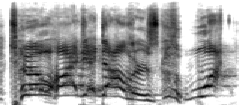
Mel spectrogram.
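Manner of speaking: high shocked exclamation; outraged disbelief. Real, not acted. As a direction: blurt it out in disbelief. Outraged at Labubu prices.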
